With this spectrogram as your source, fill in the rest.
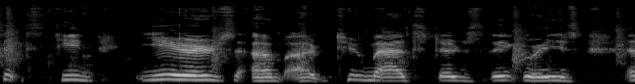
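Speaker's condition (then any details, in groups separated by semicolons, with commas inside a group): Mild cerebral palsy; speech impediment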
